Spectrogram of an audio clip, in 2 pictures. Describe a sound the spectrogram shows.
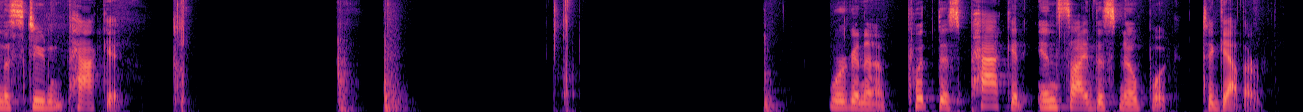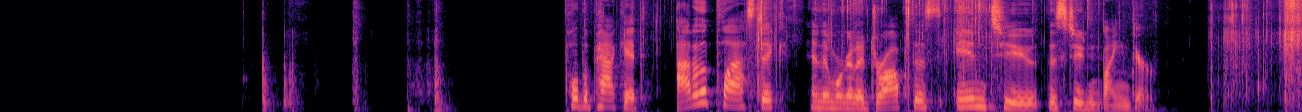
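A middle-aged woman speaks with animation, close to a microphone.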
